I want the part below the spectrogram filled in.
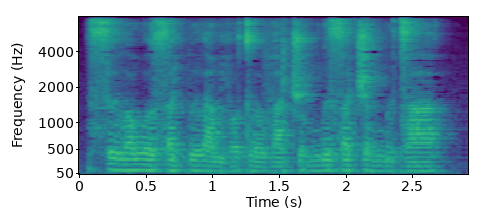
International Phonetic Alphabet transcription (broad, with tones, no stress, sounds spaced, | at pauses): s ɯ˦˨ l ɔ˦ w o˨ s ʌ˧ j p ɯ˧ l a˨ w j o˧ t l o˨ v a˧ t͡ʃ o˧ ŋ͡m ɯ˦ s ʌ˦ t͡ʃ ʌ˦ ŋ͡m ɯ˧ d͡z a˦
